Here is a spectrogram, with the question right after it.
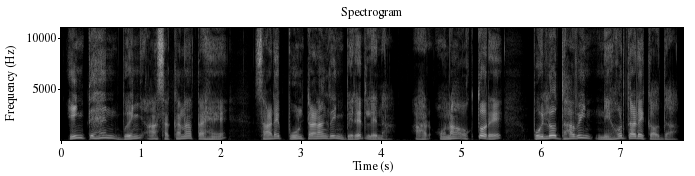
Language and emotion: Santali, surprised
